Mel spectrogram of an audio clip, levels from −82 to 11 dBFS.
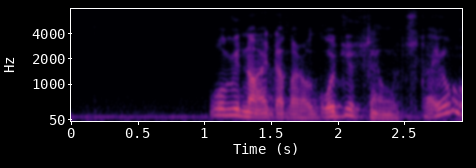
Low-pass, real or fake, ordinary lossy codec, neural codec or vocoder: none; fake; none; codec, 16 kHz, 8 kbps, FunCodec, trained on LibriTTS, 25 frames a second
